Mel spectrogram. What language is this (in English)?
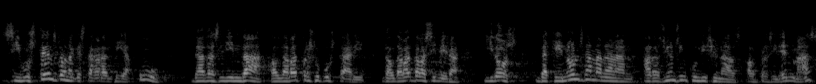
Catalan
